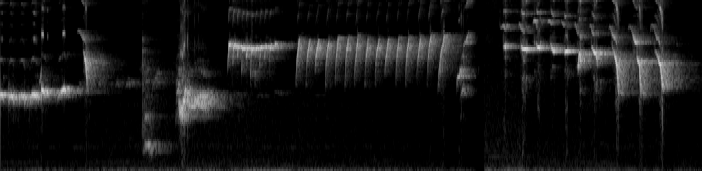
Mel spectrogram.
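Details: White-rumped shama sings clear rising whistles, a low slurred note, then a rapid run of evenly repeated high notes, then a pause before bright descending whistled phrases, set against a quiet background.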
